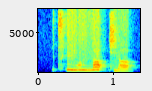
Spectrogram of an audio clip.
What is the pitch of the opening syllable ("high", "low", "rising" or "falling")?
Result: falling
